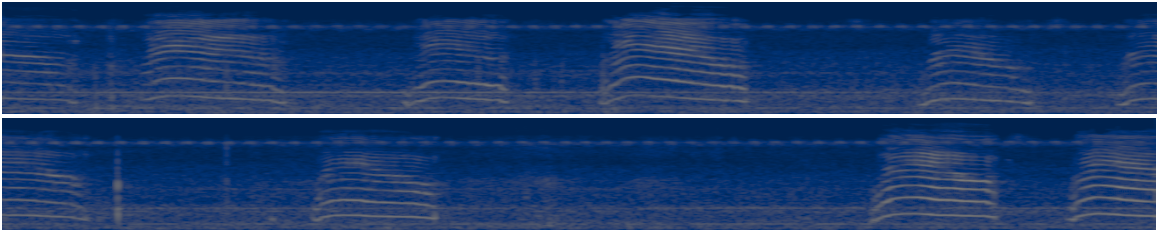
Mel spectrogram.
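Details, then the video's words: Repeated insistent meowing from a domestic cat, about nine calls that rise and fall, mostly close together with one longer gap, over a faint steady hum. "Cute Cat Sound 😻🐱 | Funny Meow Sounds for Kids"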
